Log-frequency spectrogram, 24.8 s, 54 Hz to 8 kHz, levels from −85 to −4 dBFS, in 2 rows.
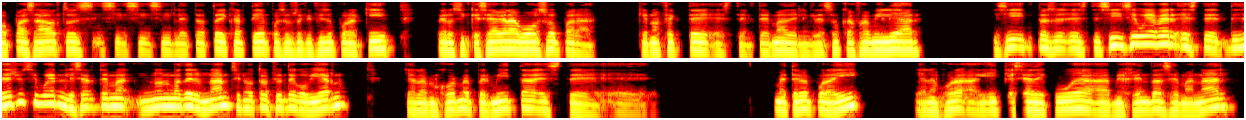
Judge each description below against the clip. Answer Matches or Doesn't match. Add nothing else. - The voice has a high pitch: Doesn't match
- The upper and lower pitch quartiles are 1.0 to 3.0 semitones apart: Doesn't match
